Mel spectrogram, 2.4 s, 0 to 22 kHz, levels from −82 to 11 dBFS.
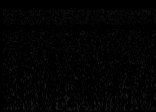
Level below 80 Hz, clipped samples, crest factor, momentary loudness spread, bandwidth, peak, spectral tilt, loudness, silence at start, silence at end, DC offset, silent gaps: -90 dBFS; under 0.1%; 14 dB; 0 LU; 16.5 kHz; -48 dBFS; -0.5 dB/octave; -57 LUFS; 0 s; 0 s; under 0.1%; none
